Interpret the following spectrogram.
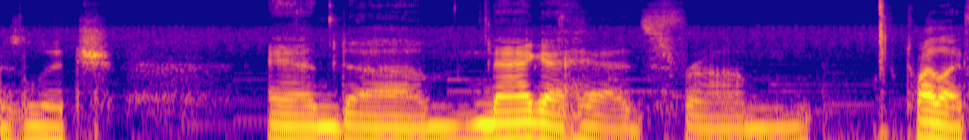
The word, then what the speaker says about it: lich: The leech, lich, I think the proper pronunciation is lich, and Naga heads from Twilight Forest, people.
